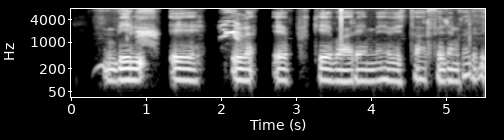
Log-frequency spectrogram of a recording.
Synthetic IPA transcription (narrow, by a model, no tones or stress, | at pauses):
bɪle | l | epʰkebaːɾemẽʋɪst̪aːɾsed͡ʒənkɐɾid̪i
